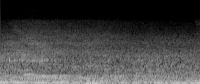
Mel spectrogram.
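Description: Busy street traffic, with a motor scooter's small engine running close by and fading after about a second, over the noise of passing vehicles.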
